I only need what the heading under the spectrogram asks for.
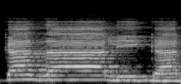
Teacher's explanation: زال کو ادا کرتے ہوئے سیدھی کی مثل آواز پیدا نہیں ہونی چاہیے، زال کو کھڑی زبر کی وجہ سے کھینچ کر ادا کریں گے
